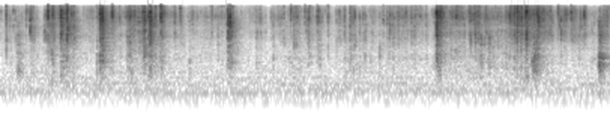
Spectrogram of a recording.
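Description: Plastic shrink wrap being peeled and pulled off a boxed brush kit, crinkling in irregular sharp crackles.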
